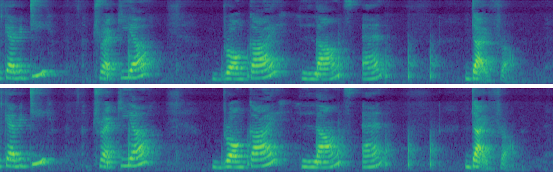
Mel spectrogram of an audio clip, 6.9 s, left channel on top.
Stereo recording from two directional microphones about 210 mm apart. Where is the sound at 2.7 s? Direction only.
40° right (ahead or behind).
